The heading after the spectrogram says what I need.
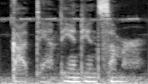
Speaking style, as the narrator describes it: the officer muttered

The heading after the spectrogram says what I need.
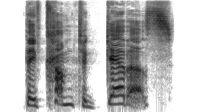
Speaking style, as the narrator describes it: My sister cries frantically

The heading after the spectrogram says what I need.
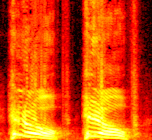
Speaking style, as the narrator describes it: Chow yelled

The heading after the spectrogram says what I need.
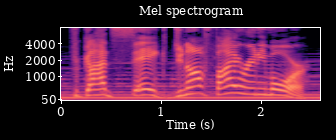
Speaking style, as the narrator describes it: Delegate Cutler pleads

